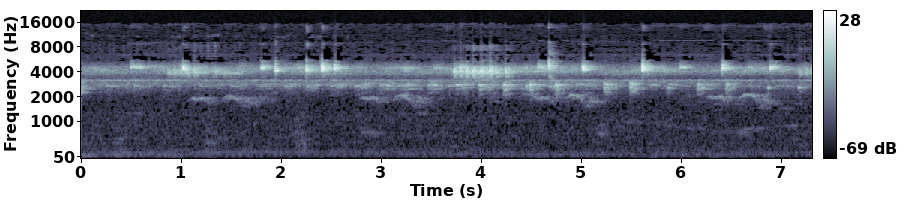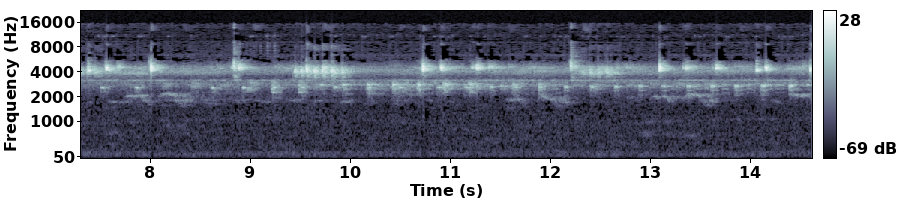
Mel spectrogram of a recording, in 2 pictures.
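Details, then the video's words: Cicada singing in a forest in the evening, its wings said to make the sound: a continuous high, shrill buzzing drone with louder pulsing swells every second or so, and a steady lower whine beneath. "Woundering voice of Cicada"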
